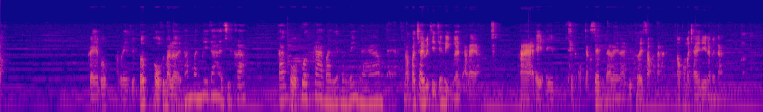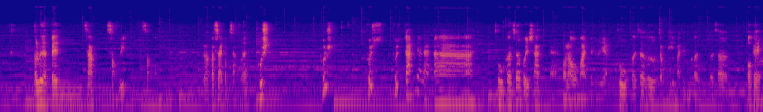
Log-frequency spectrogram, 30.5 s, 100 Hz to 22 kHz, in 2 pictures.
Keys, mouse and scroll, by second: 3.1 click, 7.7 click, 7.9 click, 12.0-13.0 drag, 17.3 click, 17.9 click, 19.9 click, 22.0 click, 25.2 click, 30.0 click.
